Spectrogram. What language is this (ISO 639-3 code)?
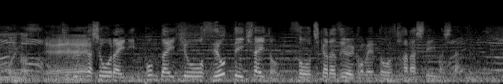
jpn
